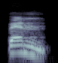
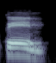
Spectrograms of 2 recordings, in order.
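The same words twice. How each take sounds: First: The vowel is said as a short vowel. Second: The vowel is not said as a short vowel. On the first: "a Kannada student can say pen" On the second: "a Marathi person will say pen"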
